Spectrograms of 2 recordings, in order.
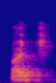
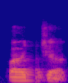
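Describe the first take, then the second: First: The word ends on a bare consonant sound. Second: The word ends with a short vowel sound. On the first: "ये च जो है ये आधा, मतलब उसे अ नहीं जोड़ा गया है" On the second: "अगर अ उसे जोड़ दिया जाए तो मैं पच ऐसा ऐसा कहूंगा"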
